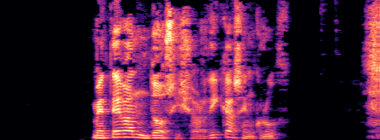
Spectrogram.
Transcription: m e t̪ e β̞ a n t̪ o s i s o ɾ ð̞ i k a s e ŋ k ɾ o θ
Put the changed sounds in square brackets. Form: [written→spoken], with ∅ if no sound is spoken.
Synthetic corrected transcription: m e t̪ e β̞ a n [t̪→d̪] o s i [s→ʃ] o ɾ ð̞ i k a s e ŋ k ɾ [o→u] θ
